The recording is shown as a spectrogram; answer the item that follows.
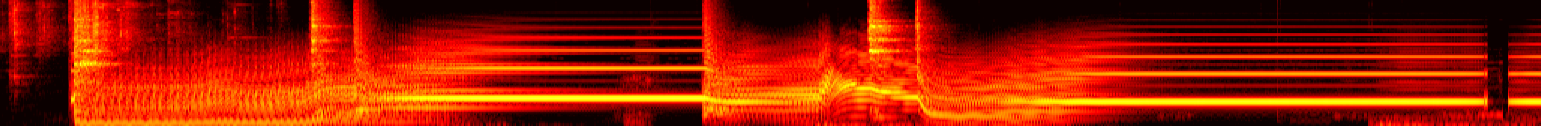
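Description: Improvised live electronic music from sampling and processing on a norns and monome grid: loud, distorted sustained tones come in suddenly about half a second in. They slide down in pitch, bend and waver near the middle, then hold one steady note.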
